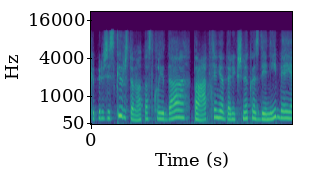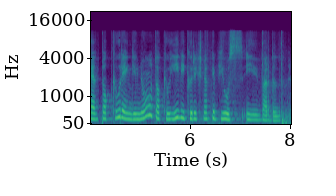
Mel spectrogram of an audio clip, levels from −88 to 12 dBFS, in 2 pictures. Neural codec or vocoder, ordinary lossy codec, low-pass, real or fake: codec, 16 kHz in and 24 kHz out, 0.8 kbps, FocalCodec, streaming, 65536 codes; AAC, 64 kbps; 10.8 kHz; fake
